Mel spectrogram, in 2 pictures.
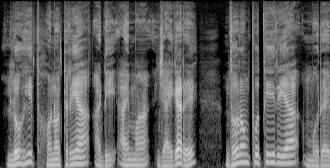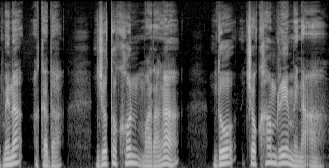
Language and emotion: Santali, neutral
